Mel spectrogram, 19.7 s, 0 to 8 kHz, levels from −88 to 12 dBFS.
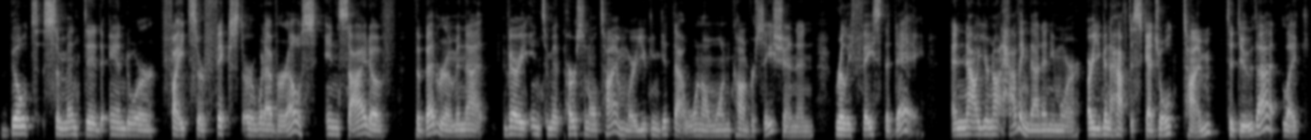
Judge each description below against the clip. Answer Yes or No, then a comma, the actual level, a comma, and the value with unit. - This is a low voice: Yes, low, 125 Hz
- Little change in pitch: No, average, 3.3 semitones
